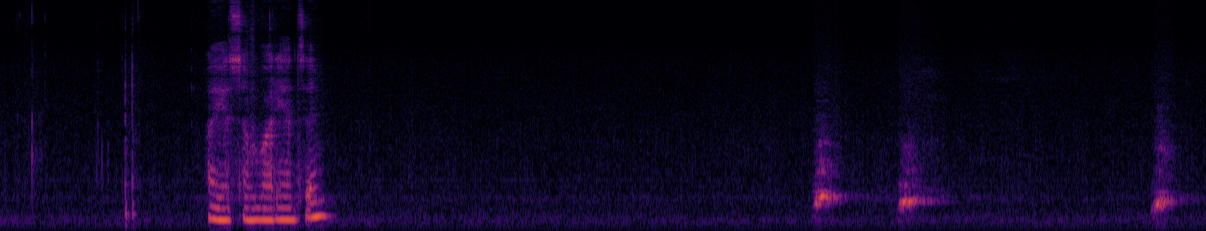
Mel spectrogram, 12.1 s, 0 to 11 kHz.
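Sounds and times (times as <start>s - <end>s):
dog barking: 8.1s - 9.5s, 11.5s - 12.0s.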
